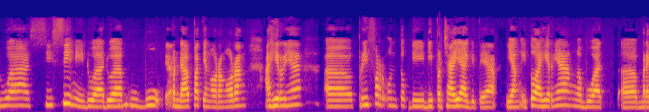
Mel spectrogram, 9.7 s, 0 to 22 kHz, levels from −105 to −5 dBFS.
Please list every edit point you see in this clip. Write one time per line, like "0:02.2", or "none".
0:06.1
0:07.5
